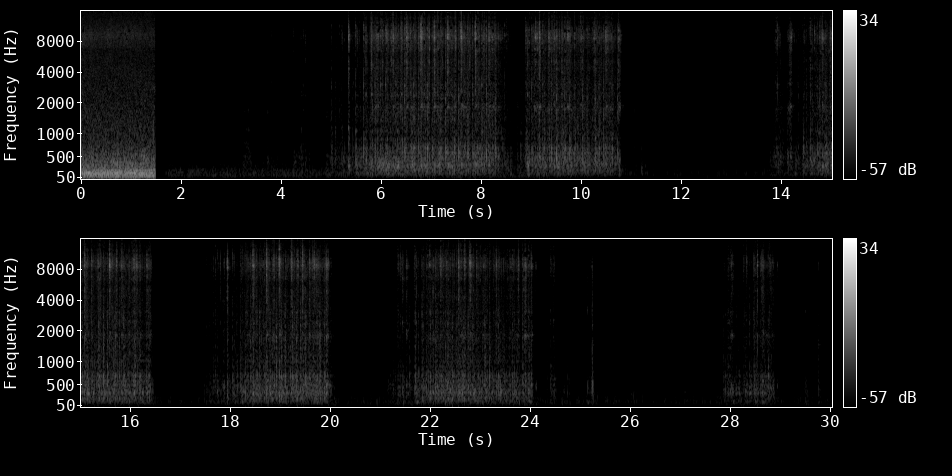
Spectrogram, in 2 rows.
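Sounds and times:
sewing machine stitching: 4.3s - 10.9s, 13.8s - 16.5s, 17.5s - 20.1s, 21.2s - 25.3s, 27.8s - 29.0s.

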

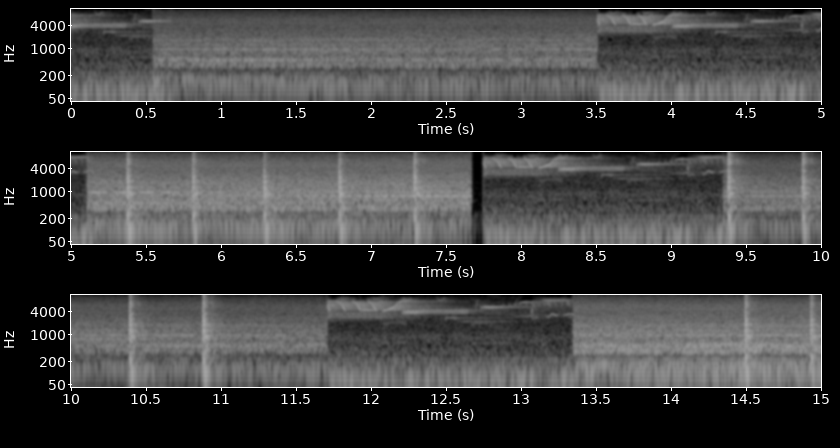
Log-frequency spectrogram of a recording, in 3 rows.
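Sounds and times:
high bird chirping: 3.5s - 6.6s, 7.8s - 13.4s
sharp regular knocks: 9.4s - 11.7s.

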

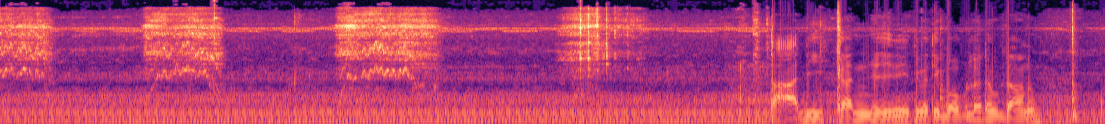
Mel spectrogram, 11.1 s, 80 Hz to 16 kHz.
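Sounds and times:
high-pitched chirring: 0.0s - 2.4s, 3.2s - 4.8s, 5.4s - 6.5s
small engine running: 0.0s - 9.2s.

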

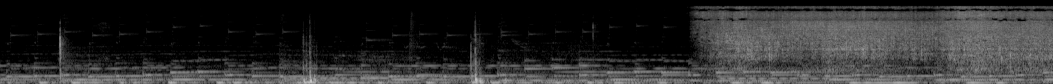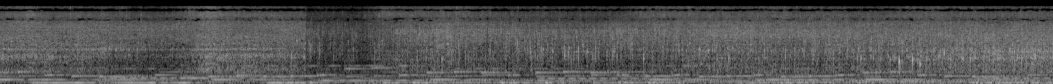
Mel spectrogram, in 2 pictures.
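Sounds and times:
slices frying in hot oil: 6.9s - 21.0s.

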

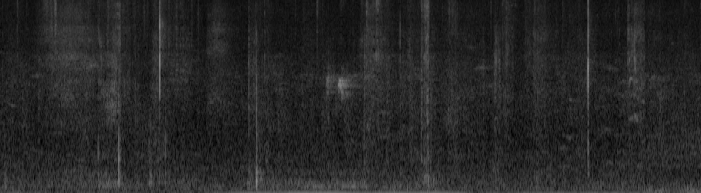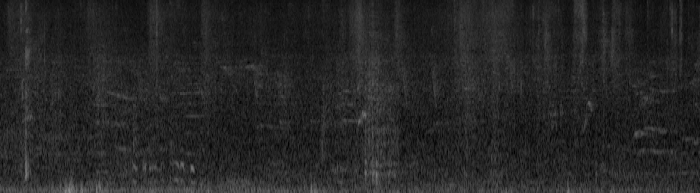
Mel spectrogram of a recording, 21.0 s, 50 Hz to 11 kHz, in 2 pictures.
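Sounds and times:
leaf fanning air rumbling: 0.0s - 21.0s
bird chirp: 4.0s - 5.8s.

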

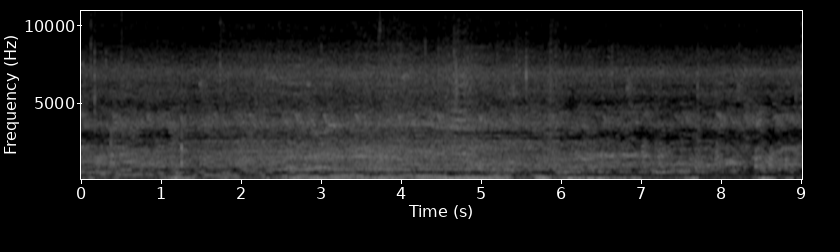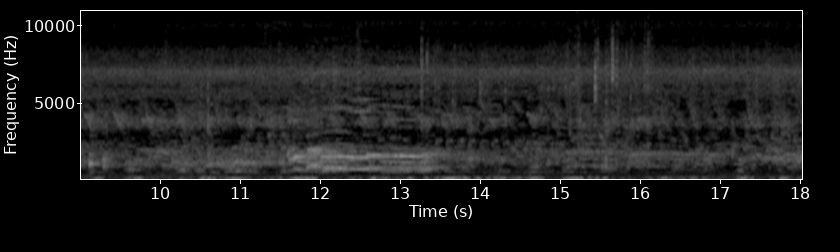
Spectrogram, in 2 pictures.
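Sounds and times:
rooster crowing: 11.6s - 13.7s.

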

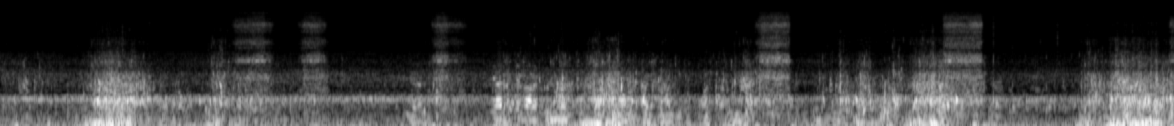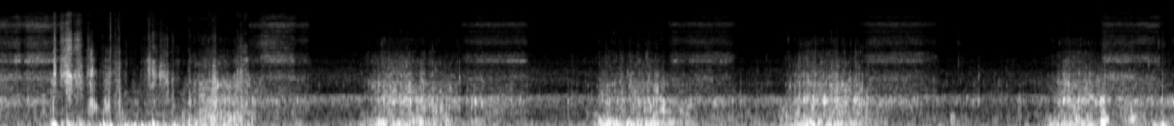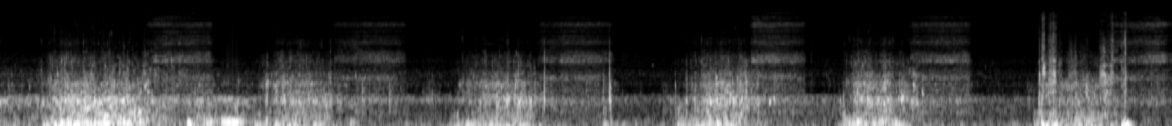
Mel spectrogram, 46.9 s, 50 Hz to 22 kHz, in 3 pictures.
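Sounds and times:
exhaust bubbles underwater: 1.1s - 3.3s, 6.5s - 15.7s, 20.4s - 22.3s, 23.4s - 27.6s, 28.6s - 36.2s, 37.2s - 38.6s, 39.4s - 43.8s
diver breathing through regulator: 2.9s - 4.5s, 5.7s - 6.4s, 10.0s - 10.7s, 12.5s - 13.3s, 15.3s - 19.9s, 21.7s - 22.8s, 24.4s - 25.6s, 27.1s - 28.2s, 30.2s - 31.3s, 33.2s - 34.4s, 35.7s - 36.9s, 38.5s - 39.6s, 41.2s - 42.2s, 43.3s - 44.4s, 46.0s - 46.9s.

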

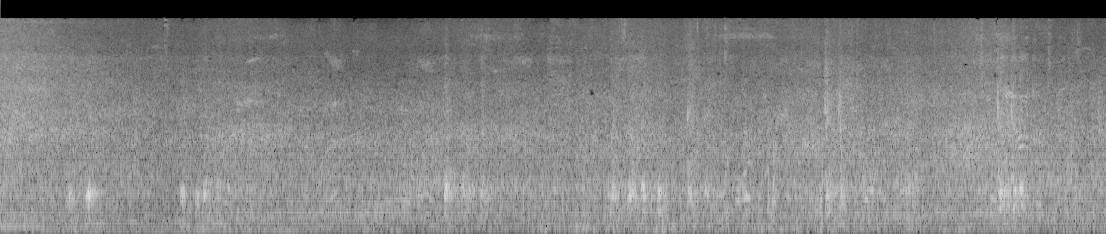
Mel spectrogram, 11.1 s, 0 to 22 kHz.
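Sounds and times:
crowd chatter: 0.0s - 11.0s
traffic rumble and clatter: 0.0s - 11.0s.

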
